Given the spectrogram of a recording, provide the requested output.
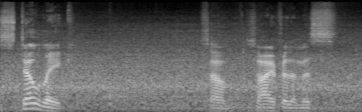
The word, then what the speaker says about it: Stow Lake: we found out that it is not snow lake it is stow lake so sorry for the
